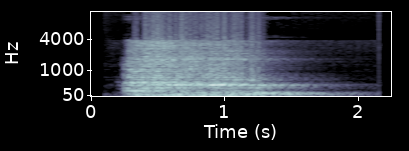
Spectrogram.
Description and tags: Another incredible dinosaur roar I formed from a ...... sneeze! The 101 Sound Effects Collection.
